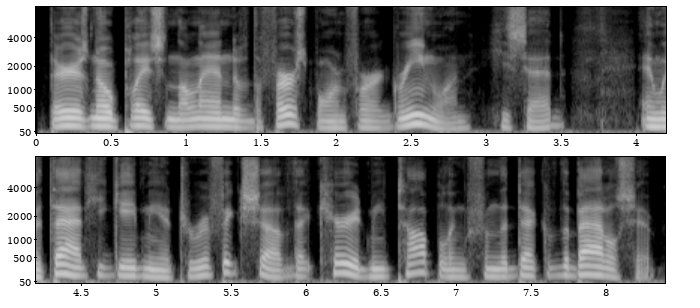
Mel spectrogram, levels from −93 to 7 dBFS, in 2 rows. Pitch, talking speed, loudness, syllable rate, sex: 135 Hz, 255 wpm, -21 LUFS, 6.1 syllables/s, male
